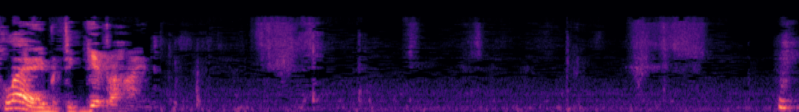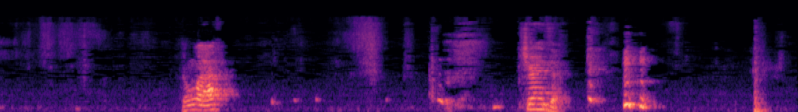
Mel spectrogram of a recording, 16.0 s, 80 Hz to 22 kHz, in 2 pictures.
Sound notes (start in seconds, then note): 8.0 giggles; 13.8 laughs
